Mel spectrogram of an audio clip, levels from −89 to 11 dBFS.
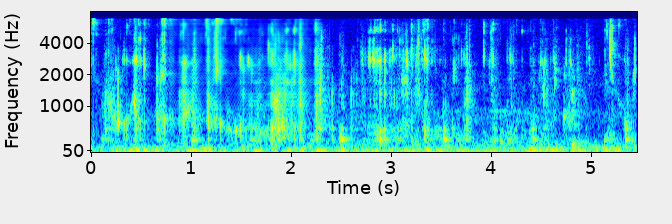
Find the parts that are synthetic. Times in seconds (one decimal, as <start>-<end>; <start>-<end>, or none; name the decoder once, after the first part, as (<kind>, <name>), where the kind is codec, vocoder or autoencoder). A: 0.8-2.3 (vocoder, Vocos)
